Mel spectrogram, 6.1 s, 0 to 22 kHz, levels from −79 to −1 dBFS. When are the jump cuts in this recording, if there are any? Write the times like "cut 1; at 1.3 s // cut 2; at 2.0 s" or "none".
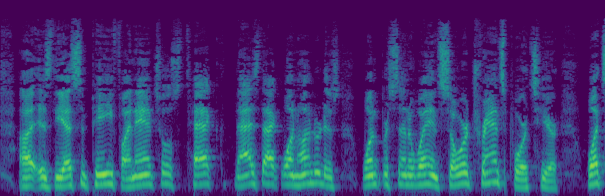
none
